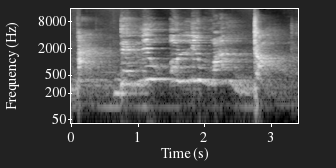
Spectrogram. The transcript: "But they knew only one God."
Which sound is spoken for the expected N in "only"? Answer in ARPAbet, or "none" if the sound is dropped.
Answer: N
